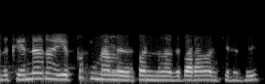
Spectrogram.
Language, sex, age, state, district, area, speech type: Tamil, female, 45-60, Tamil Nadu, Nilgiris, rural, conversation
